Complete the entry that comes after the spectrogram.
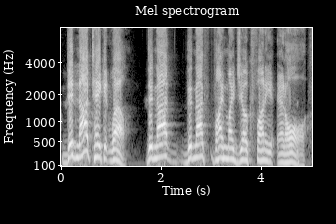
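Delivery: slow, with "not" hit hard each time; stress on NOT. Real, not acted. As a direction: lean heavily on "not" in "Did not take it well". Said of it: "repeats "did not" for emphasis".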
